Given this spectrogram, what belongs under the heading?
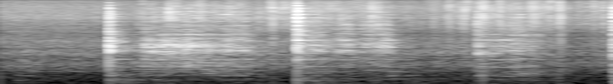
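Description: Makki roti, a cornmeal flatbread, fries in ghee on a pan with a close, steady sizzle, broken by a few sharp scraping clatters of a spoon or spatula against the pan.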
